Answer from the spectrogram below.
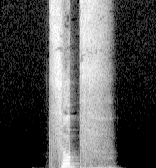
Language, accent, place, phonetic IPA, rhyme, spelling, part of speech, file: German, Germany, Berlin, [t͡sʊp͡f], -ʊp͡f, zupf, verb, De-zupf.ogg
- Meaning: 1. singular imperative of zupfen 2. first-person singular present of zupfen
